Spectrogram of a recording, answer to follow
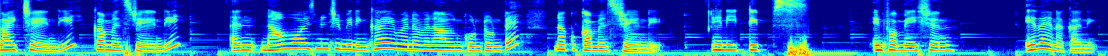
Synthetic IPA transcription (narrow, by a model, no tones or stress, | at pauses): lɐjk̚t͡ʃɛːjɐɳɖikɐmeɳʈst͡ʃɛːjɐɳɖi | ɐɳɖnaːʋɔːjs̬nuɲt͡ʃimiːɾiŋkaːeːmɐjnaːʋinaːlɐnukuɳʈuːɳʈe̞ː | naːkukɐmeɳʈst͡ʃɛːjɐɳɖḭeniʈips | infʰɐɾmeːʂɐn | eːd̪ɐjnaːkaːnḭ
